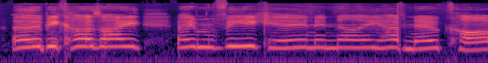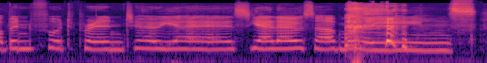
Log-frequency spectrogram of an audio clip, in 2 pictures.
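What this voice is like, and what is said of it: Bad impression drifting into Australian accent. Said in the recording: “I'm, like, going Australian. ... That's a terrible accent.”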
